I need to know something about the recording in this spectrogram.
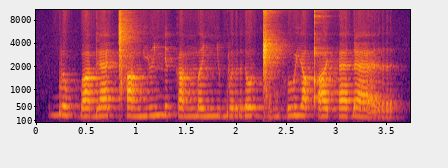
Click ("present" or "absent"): present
